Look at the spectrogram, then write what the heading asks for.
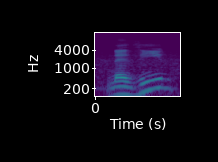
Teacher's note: Kemudian bila kita waqaf, nazir, bila waqaf dia jadi hukum mad arid disukun, dan waqaf pastikan ra di hujung kita baca dia dengan nipis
